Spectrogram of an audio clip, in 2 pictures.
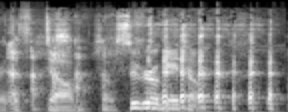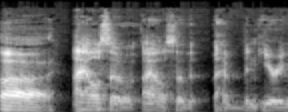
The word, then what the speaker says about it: Geto: I've listened to a couple other people talk, and some people called it ghetto, like The ghetto. like they lived in the ghetto, but it's Gato.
